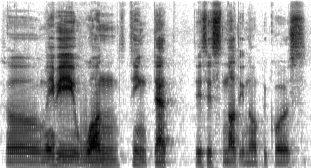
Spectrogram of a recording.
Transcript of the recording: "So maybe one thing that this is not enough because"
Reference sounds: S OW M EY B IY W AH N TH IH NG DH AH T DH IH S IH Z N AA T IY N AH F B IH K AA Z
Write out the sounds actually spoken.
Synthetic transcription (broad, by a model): S OW M EY B IY W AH N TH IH NG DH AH T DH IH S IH S N AA T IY N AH F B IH K AA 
